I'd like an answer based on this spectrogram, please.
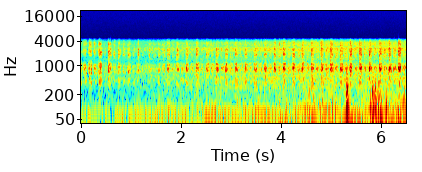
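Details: Cane Corso in Poland panting rapidly and rhythmically, about two and a half breaths per second, between spoken obedience commands.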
